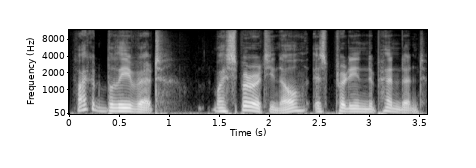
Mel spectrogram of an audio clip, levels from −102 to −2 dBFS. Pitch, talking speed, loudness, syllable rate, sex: 120 Hz, 185 wpm, -18 LUFS, 6.4 syllables/s, male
